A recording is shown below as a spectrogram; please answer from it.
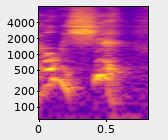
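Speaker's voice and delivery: high-pitched astonished exclamation; retold amazement. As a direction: relive the astonishment, pitch shooting up. Retelling his amazed reaction.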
